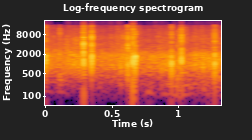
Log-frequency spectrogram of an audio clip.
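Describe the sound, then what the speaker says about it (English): Audience applause at a panel event in Charlotte, North Carolina, greeting the city's police chief; a short burst of clapping with scattered sharper individual claps, steady and moderately close, with no talking. "so everybody give this guy a round of applause"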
